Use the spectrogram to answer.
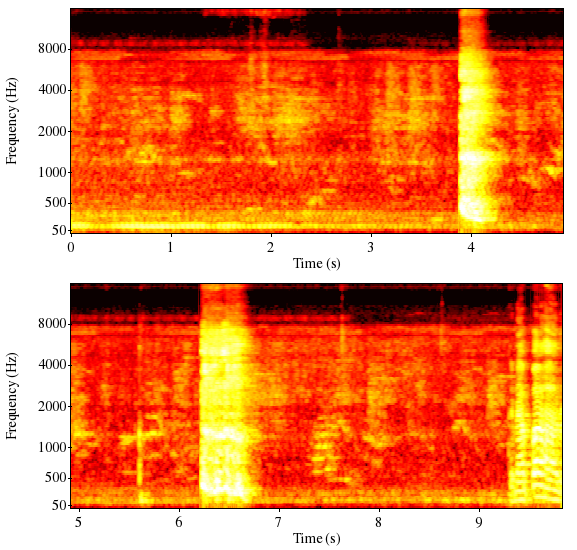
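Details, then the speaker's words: Effective cough technique demonstration: a maximal breath in through the nose and out through the mouth, then two deliberate, forceful coughs a couple of seconds apart. The first moves sputum from the larger airways and the second expels it through the mouth. "melakukan batuk sebanyak dua kali karena batuk yang pertama bertujuan untuk mendorong dahak dari saluran napas yang lebih besar kemudian yang kedua yang bertujuan untuk mendorong dahak keluar melalui mulut"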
